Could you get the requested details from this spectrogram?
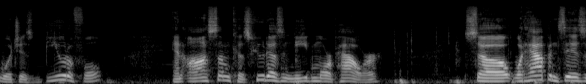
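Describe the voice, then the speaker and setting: Bright and forceful at a medium pitch, this man's voice carries no room sound. He's casually live-streaming a factory-building game, rambling and talking to chat while he builds.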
